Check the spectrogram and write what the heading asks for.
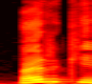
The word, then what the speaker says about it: بركي: بركي means maybe. Some people pronounce it as بلكي with a L instead of an A. So it depends on the accent.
